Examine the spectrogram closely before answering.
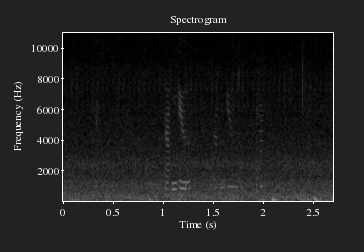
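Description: A video game plays short chirping dialogue tones.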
